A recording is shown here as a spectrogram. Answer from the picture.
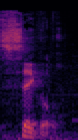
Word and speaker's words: Sigil: avanthi is team fights i pronounce it sigel is it spelled s-i-g-i-l like the word sigil yes am i going to pronounce it like that no because uh i i would get him confused with the actual word sigil like if someone has a sigil i suppose that someone could be wearing a sigil from sigel but that's why i pronounce them differently so i truthfully i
